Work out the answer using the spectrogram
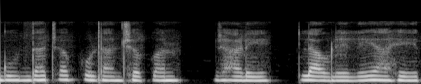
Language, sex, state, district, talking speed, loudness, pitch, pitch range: Marathi, female, Maharashtra, Gondia, 85 wpm, -15 LUFS, 190 Hz, 185-195 Hz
